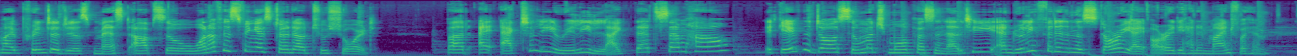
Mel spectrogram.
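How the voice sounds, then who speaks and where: Fairly high and fast-moving, a woman's voice swings very widely in pitch over background music. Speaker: doll customizer and YouTuber. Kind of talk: tutorial narration.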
